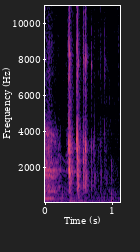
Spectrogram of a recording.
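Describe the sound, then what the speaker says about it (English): Keyboard typing in a short burst of three or four close, crisp keystrokes, then a few fainter taps trailing off, with no talking. "I'm finishing typing my thoughts"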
